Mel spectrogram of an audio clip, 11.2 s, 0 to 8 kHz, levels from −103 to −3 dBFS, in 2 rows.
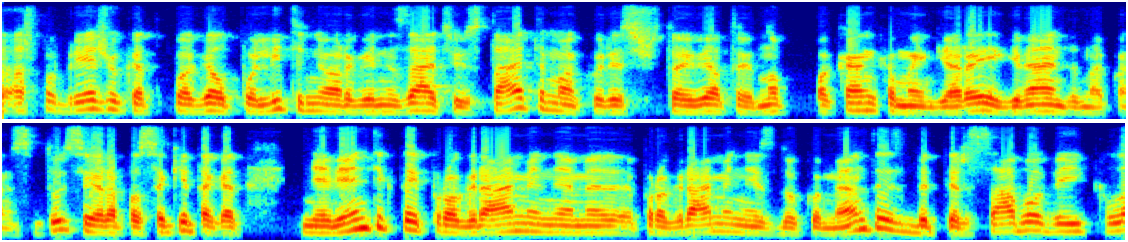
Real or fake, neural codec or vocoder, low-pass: real; none; 7.2 kHz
